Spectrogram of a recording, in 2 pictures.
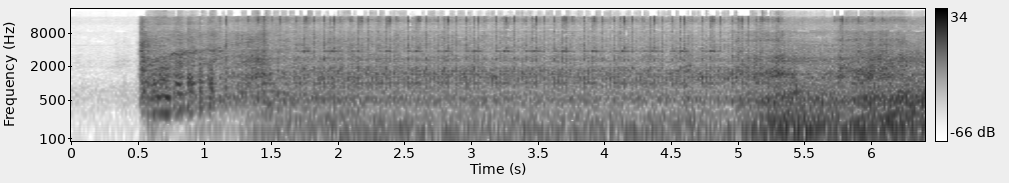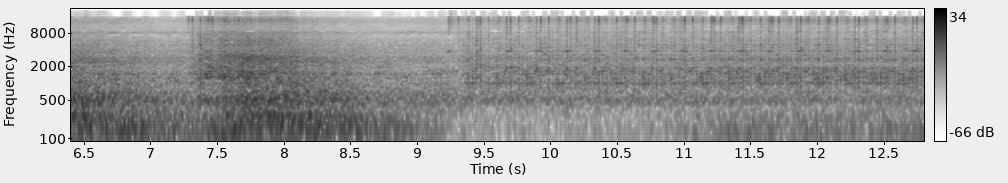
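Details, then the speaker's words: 70 series V8 diesel Landcruiser just after plug-in DPCHIP install on default program: engine cranks, catches quickly, settles to even idle, two smooth revs fall back cleanly; running normally. "We'll just start the vehicle up, give it a few revs to double check everything's okay, and then we'll continue."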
